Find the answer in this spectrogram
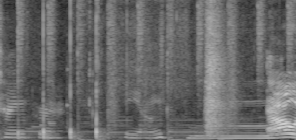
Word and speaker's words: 녕: nope it's not silent so this syllable is pronounced young young young can you hear it when you say annyong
